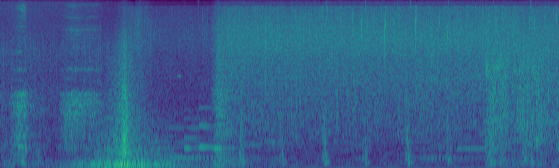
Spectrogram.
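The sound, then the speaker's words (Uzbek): Heavy rain pours down steadily with a dense, hissing patter, while a deep rumble of thunder swells and fades early on before the downpour continues on its own. “yomg'ir zo'r yog'yapti-ya.”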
